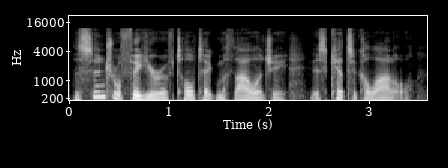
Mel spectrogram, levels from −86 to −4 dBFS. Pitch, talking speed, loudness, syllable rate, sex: 135 Hz, 135 wpm, -19 LUFS, 5.4 syllables/s, male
